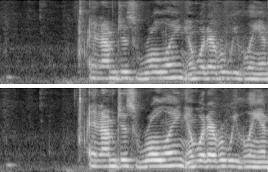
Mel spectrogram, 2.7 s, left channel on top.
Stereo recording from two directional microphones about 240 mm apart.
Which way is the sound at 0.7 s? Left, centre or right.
Right.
